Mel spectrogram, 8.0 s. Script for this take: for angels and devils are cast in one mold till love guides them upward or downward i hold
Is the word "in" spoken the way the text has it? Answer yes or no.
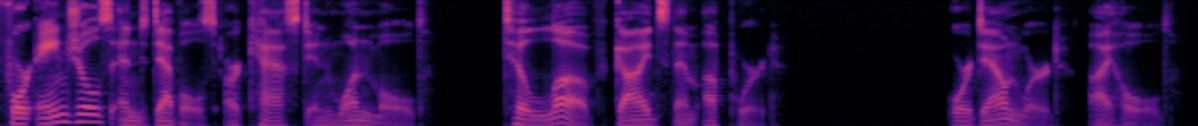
yes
